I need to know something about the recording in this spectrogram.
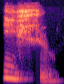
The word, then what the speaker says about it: issue: Si ustedes chequean en Lingüe, em, también lo que pueden encontrar es que esta palabra se pronuncia diferente a como tal vez la leemos en castellano en el producto, que decimos isue, ¿sí?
